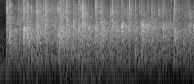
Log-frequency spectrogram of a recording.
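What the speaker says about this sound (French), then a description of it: "je vous demande de vous applaudir vous-même" Trainees at a training camp applaud themselves, a sudden burst of lively group clapping that starts sharply and holds loud and dense to the end.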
